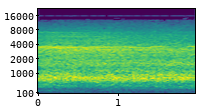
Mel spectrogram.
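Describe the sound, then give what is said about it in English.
A huge stadium crowd cheers as the New England Patriots are introduced as American Football Conference champions, a dense, steady roar with no single voice standing out, holding at a constant loud level for the whole two seconds. “So again, pretty staggering to hear folks cheering for the Patriots like that.”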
